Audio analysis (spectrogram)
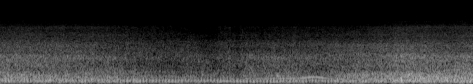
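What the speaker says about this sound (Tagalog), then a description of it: "ito po ay pag ganitong malakas yung alon" Strong sea waves roll onto a beach in a steady, roaring wash, mixed with low wind rumble on the microphone, continuous and fairly loud with no voices.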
